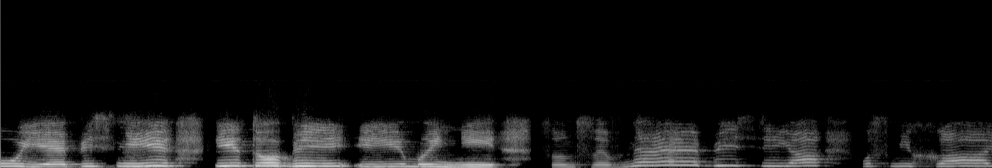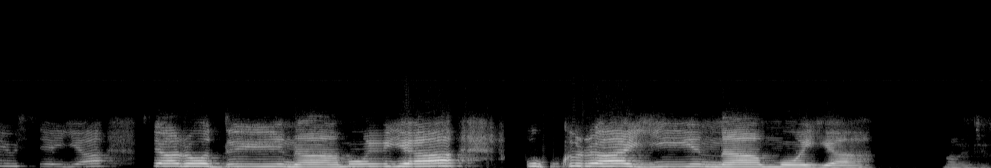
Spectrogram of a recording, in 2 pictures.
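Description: A young girl singing solo and unaccompanied over a video call: long held notes with vibrato, in phrases broken by short pauses.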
